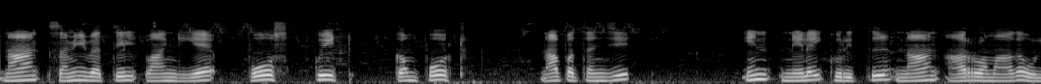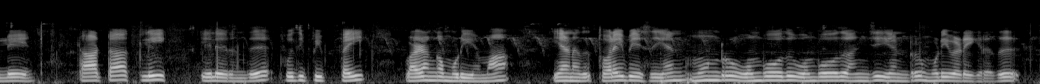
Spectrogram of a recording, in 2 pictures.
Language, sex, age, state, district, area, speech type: Tamil, female, 30-45, Tamil Nadu, Vellore, urban, read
